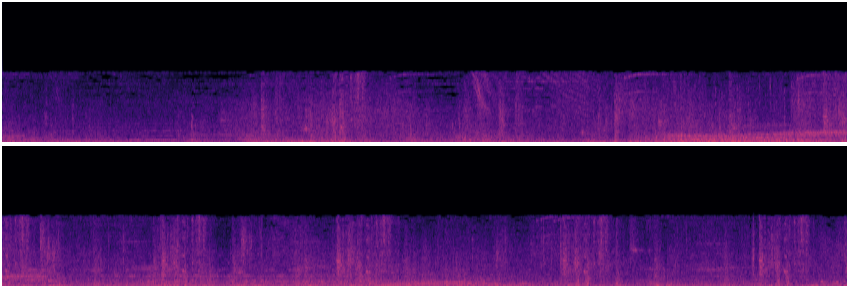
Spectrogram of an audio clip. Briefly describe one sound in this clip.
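Fiery explosions burst with loud booms.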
